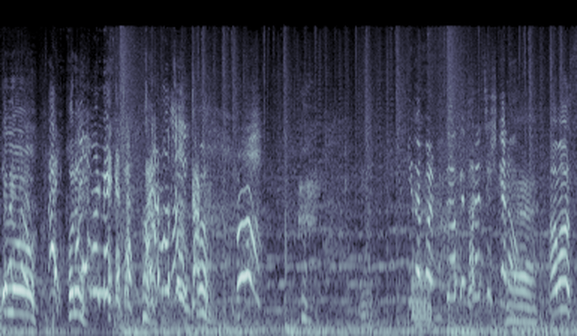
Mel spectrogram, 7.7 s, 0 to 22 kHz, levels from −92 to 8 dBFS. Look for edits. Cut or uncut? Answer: uncut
